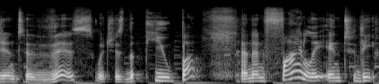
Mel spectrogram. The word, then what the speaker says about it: pupa: It's not called the pupa. It's called the pupa. Pupa. That's how we pronounce it.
